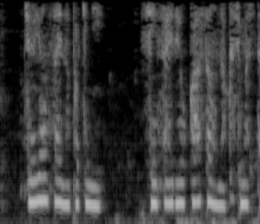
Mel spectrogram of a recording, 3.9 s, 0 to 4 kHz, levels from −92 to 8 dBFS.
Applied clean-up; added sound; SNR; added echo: classical method log-MMSE.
